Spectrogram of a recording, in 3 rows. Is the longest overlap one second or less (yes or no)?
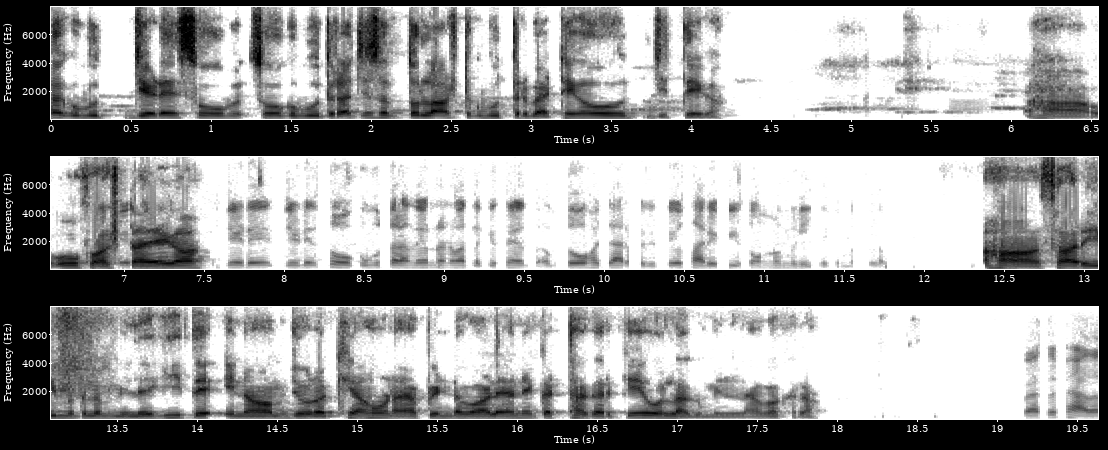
yes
